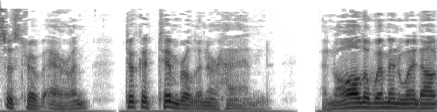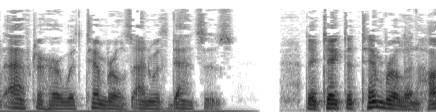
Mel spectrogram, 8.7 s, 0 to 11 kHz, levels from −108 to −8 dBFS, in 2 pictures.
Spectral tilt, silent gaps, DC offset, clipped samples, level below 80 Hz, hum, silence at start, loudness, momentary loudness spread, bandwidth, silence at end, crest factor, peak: -7.5 dB/octave; 2.97-3.15 s, 6.96-7.15 s; 0.4%; under 0.1%; -56 dBFS; none; 0 s; -25 LUFS; 16 LU; 8.8 kHz; 0 s; 20 dB; -4 dBFS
